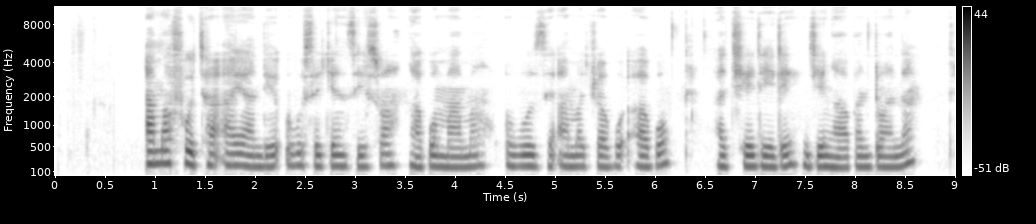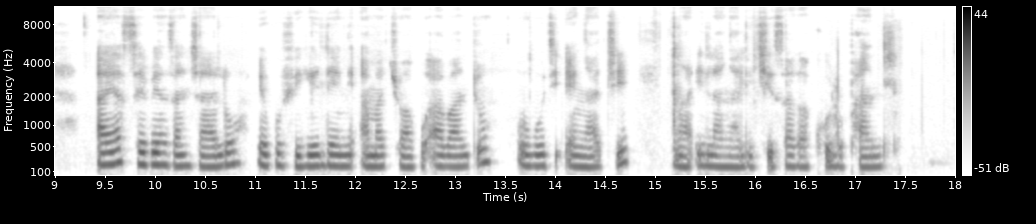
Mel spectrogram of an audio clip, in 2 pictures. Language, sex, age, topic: North Ndebele, female, 18-24, health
